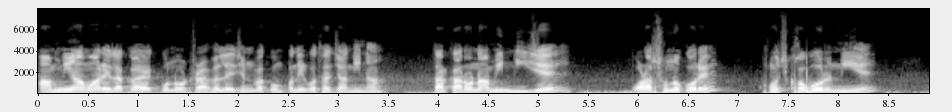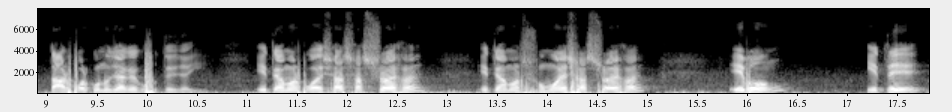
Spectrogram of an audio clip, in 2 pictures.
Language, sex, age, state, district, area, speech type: Bengali, male, 45-60, West Bengal, Purulia, urban, spontaneous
